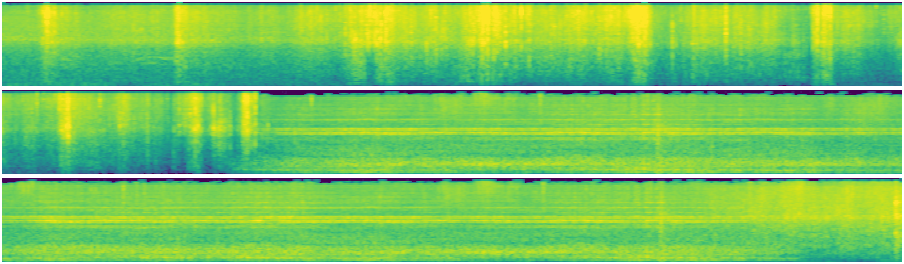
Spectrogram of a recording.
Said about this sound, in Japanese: 今朝はあったかいそばができるまでのいい音それではお聴きください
